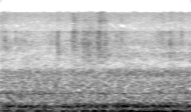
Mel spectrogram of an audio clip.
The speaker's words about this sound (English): Driving the back roads of Telford right now, about to head home.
